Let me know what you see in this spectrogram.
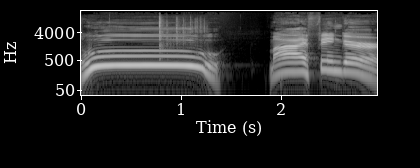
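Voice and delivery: very high, very loud, pained wolf wail. Voicing the wolf just shot in the finger: voicing the wounded wolf. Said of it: "And the wolf says".

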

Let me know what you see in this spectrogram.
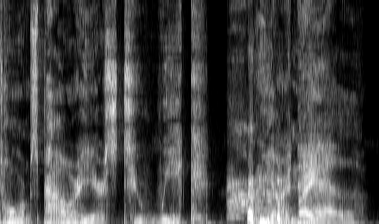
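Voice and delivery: devilish voice like a pit fiend. Game master voices the devil inside the shield, speaking to the party: Gargoth's voice. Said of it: "so you guys have learned that the Shield of the Hidden Lord contains within it the essence or spirit of a very powerful devil called Gargoth, and who was a pit fiend at one point. / so you guys have l".

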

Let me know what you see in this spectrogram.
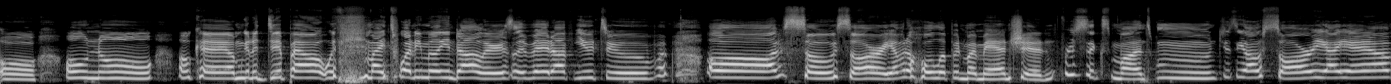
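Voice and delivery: sarcastic, mocking put-on delivery. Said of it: "it's always the filthy rich celebrity".

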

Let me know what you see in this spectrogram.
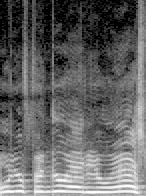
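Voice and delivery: very high, squeaky, cartoon-mouse-like voice. Quoting what a show character basically says: Shoresy voice. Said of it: "your voice isn't selling it to me".

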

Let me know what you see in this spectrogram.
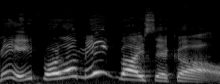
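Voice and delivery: loud, bellowing brute voice, swinging the pitch. A dad, at his son's request, does a game line in classic Goliath voice. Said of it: "in that classic Goliath voice".

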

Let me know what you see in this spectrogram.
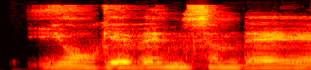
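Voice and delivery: feeble, barely-there, very weak, soft creature voice. Speaker retells a scene where a creature speaks to a woman: mock-weak creature voice. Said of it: "the creature just says very weakly".

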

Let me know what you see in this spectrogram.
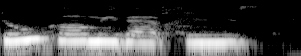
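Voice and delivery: mopey voice pitched a bit high. Recapping a scene where he is called by his title, doing an Andy impression. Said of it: "Good Andy impersonation".

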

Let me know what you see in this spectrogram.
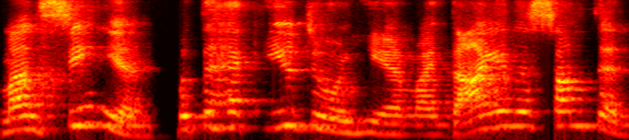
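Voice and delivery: put-on Jersey-accented plain speech. Speaker retells what she said to the pastor giving her anointing: Jersey accent. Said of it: "So she had that Jersey accent right up".

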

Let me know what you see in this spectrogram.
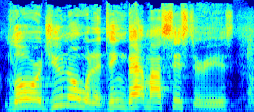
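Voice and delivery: ordinary delivery, nothing marked

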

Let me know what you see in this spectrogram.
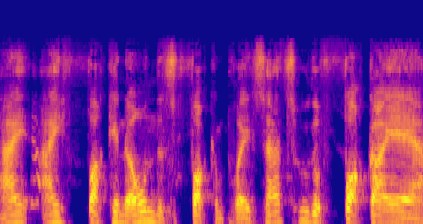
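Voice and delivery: acted angry outburst. Speaker recounts confronting a man who asked why he touched him, retelling going off angrily. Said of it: "And I just go off like this".

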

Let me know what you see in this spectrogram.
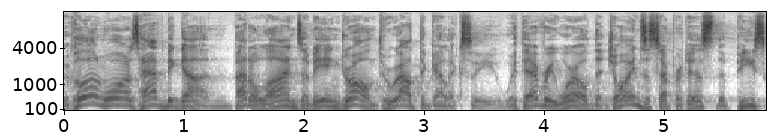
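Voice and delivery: epic trailer-style narration, dramatic, high and swooping. Trying to read the opening lines in the Clone Wars series voice. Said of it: "maybe I should try and do this in the Clone Wars series voice".

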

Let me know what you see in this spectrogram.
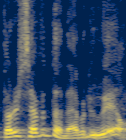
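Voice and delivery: words pronounced the Spanish way. Showing how they'll tell somebody the park address, in Spanish. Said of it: "I'm going to say it in Spanish".

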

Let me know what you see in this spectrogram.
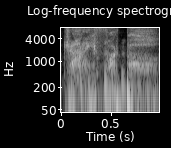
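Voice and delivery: speaking in a hushed whisper. Talking about a football player, saying his nickname again, whispering. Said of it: "They always whisper something like that".

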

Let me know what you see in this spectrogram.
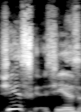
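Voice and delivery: sudden, unexpected high note. Mid-discussion, the speaker's voice unexpectedly jumps to a high pitch. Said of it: "I can't believe my voice did that".

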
